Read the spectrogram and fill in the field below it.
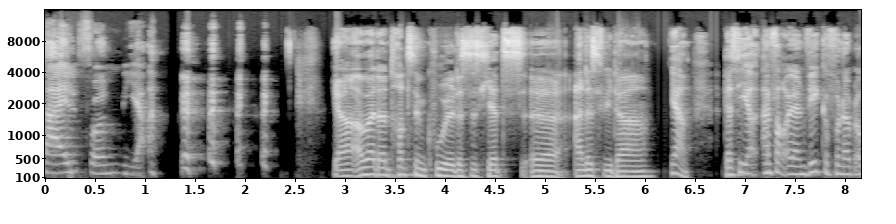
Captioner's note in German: gelächter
